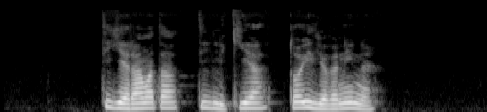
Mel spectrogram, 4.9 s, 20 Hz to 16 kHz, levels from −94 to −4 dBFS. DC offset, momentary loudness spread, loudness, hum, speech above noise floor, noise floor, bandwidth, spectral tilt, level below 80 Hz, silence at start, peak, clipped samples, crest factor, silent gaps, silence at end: under 0.1%; 9 LU; -22 LUFS; none; 60 dB; -81 dBFS; 6.6 kHz; -10.5 dB/octave; -68 dBFS; 1.05 s; -8 dBFS; under 0.1%; 16 dB; none; 1.15 s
